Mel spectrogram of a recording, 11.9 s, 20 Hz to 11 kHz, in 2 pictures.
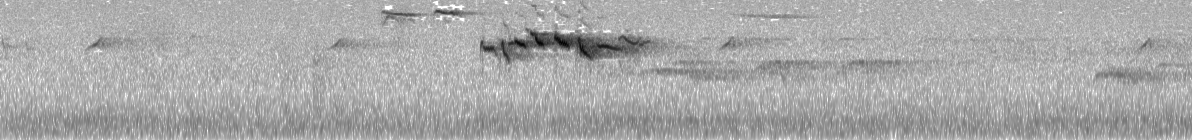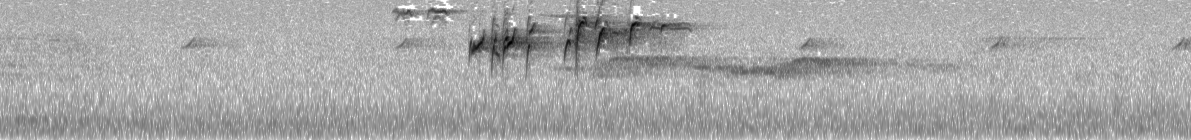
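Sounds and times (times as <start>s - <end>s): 
faint low background noise: 0.0s - 11.9s
European robin song phrase: 1.6s - 4.6s, 7.9s - 11.9s.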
